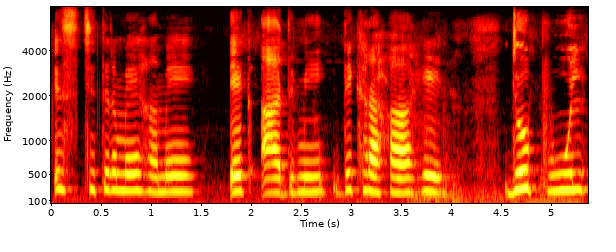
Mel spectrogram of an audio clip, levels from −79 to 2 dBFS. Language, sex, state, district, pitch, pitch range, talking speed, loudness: Hindi, female, Madhya Pradesh, Bhopal, 235 Hz, 230-260 Hz, 135 wpm, -17 LUFS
